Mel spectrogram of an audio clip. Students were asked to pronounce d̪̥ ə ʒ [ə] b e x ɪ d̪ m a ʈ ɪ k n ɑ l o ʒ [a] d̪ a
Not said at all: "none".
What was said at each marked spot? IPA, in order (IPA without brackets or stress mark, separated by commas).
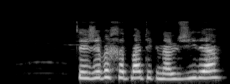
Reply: ə, i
